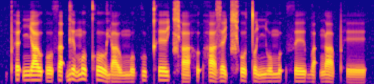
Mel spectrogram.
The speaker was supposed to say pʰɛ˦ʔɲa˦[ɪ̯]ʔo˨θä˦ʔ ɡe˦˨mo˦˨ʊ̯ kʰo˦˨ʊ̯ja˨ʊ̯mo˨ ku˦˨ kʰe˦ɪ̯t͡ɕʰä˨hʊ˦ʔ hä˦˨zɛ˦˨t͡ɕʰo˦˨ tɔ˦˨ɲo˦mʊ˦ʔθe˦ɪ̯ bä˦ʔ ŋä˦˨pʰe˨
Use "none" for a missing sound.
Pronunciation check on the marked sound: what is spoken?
ʊ̯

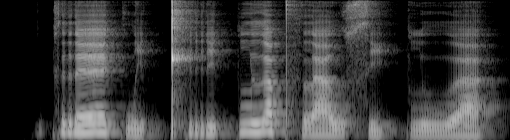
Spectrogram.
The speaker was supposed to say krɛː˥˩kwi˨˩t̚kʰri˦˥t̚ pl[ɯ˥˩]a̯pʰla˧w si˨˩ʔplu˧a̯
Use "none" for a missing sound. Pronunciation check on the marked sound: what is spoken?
ɯ˥˩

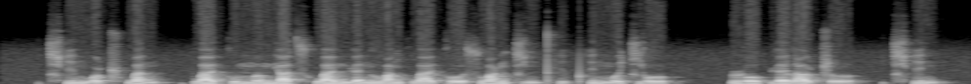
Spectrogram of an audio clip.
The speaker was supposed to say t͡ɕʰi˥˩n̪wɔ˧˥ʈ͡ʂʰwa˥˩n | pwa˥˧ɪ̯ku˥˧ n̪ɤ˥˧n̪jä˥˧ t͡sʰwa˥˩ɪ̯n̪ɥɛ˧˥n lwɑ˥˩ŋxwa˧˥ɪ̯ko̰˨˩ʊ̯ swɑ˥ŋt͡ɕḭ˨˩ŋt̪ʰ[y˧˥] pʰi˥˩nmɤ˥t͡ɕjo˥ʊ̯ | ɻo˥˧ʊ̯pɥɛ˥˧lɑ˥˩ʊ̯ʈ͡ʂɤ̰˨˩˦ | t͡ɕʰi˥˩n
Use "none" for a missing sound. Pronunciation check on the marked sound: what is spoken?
i˧˥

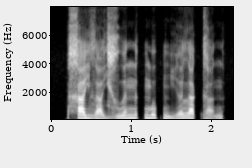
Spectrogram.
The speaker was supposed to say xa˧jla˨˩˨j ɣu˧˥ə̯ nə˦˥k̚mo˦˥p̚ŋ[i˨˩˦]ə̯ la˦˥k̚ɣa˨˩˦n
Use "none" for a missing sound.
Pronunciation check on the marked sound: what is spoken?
i˨˩˦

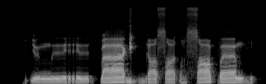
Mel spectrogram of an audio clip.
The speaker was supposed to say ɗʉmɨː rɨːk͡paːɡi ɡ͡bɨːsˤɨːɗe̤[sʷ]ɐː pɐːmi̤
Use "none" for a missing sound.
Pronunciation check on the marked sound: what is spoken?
sˤ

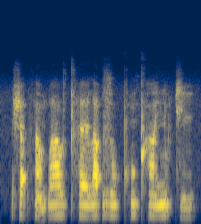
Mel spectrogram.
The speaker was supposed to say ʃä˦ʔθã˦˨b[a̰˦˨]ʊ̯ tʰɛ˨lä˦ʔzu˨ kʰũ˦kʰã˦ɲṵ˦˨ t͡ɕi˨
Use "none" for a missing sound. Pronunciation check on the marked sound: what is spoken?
a˦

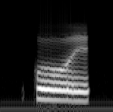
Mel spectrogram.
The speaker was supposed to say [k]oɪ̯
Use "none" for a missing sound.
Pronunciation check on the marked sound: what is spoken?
k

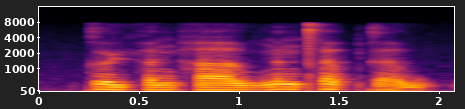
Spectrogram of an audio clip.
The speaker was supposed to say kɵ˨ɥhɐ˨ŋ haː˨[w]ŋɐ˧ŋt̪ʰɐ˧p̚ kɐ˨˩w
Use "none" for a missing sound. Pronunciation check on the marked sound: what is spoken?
w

